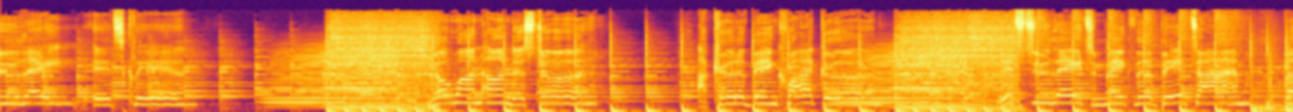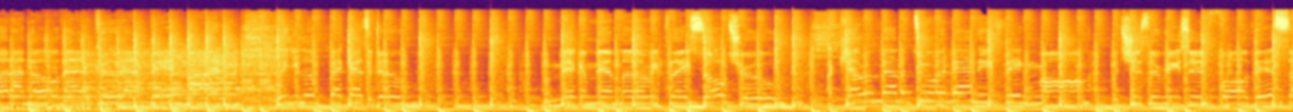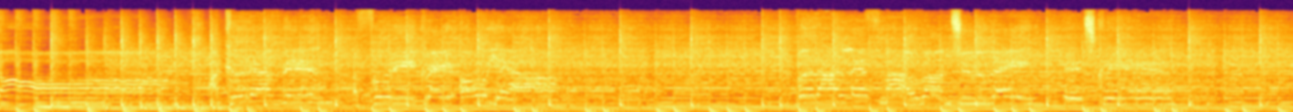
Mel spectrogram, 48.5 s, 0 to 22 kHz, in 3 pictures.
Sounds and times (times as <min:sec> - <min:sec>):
Rhythm and blues: 0:03.5 - 0:48.4.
